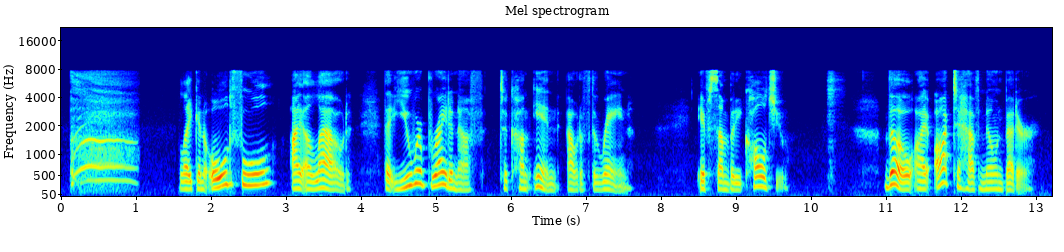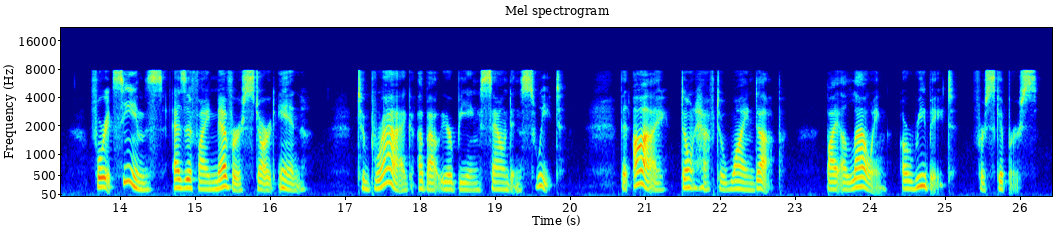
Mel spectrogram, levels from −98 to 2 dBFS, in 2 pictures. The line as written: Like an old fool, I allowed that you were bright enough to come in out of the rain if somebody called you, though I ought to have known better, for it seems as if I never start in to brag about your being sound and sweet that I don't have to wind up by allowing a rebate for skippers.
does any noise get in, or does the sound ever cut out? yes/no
yes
